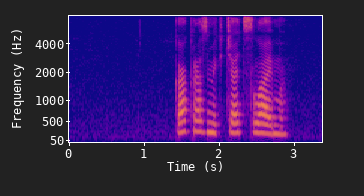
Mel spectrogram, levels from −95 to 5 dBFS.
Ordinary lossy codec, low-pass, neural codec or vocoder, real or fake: none; none; none; real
